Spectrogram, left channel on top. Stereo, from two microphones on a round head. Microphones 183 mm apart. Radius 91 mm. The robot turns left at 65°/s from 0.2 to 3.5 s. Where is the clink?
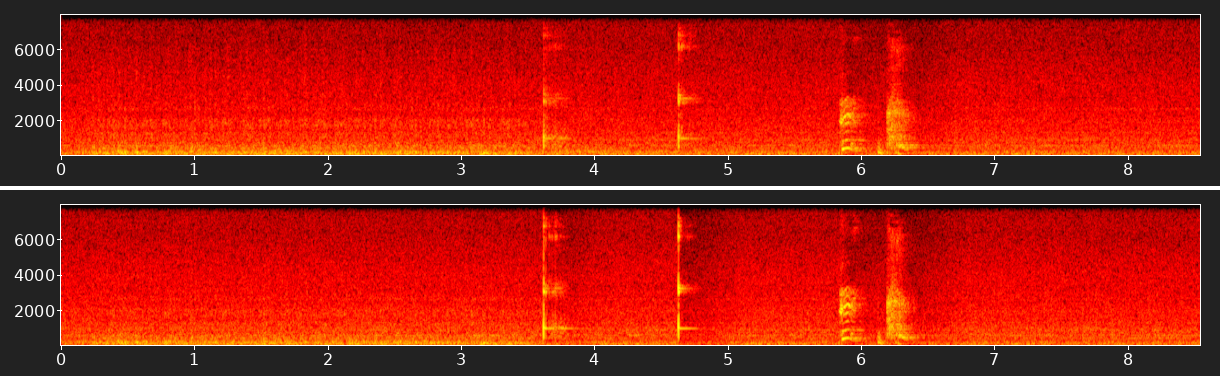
55° right (ahead or behind), 0.5 m.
